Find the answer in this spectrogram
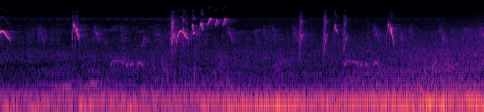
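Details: Crimson sunbird in competition singing, from Tân Phú district, Đồng Nai, Vietnam: sharp, very high chips and quick downslurred notes in scattered bursts over a steady low hum, with faint lower chirps from other birds.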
